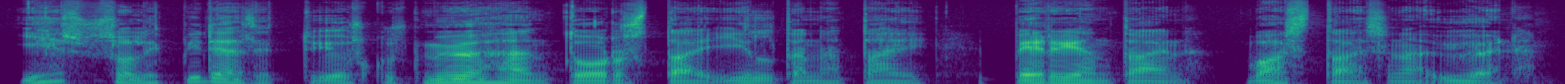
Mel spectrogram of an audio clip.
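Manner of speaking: ordinary talk, nothing marked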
